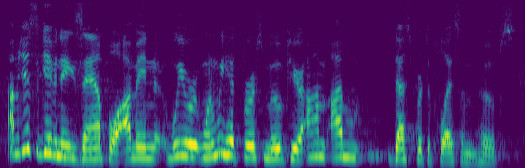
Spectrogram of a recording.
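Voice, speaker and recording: A man's voice: sits high, expressive, fairly quick, big-room sound, lo-fi sound. A man, preaching a sermon as pastor and telling self-deprecating stories with frequent "okay?" asides. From born in Korea, raised in Iowa. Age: 30s.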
